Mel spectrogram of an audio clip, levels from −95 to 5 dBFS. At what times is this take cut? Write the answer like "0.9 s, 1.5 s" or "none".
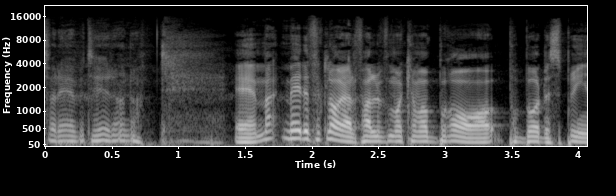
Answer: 2.5 s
